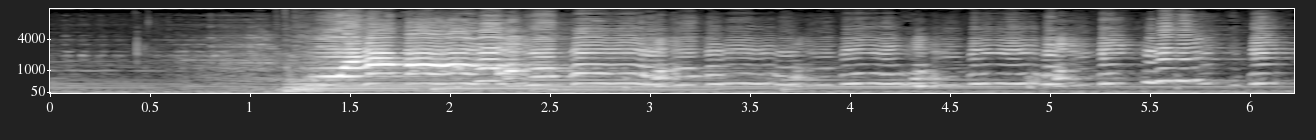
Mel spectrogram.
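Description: Instrumental music: after a faint lull, a harmonica melody with wavering, bent notes comes in about a second in over a held low note.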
